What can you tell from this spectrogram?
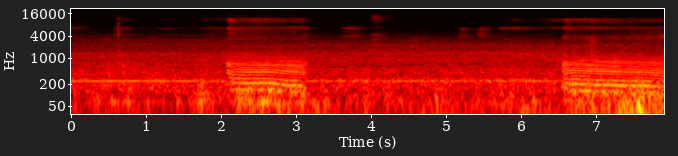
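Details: Bokdol, a 12-year-old Shih Tzu, snoring: two long, buzzy, rattling snores about four seconds apart, each lasting around a second, with soft steady breathing in between.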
